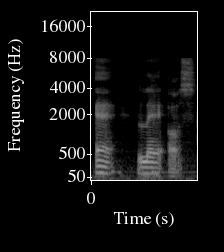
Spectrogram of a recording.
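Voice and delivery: E, le, os in three separate beats; three-part E, le, os; syllable by syllable. Shown as a demonstration. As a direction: evenly separate E, le, os, falling away at the end. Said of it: "we had three syllables".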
